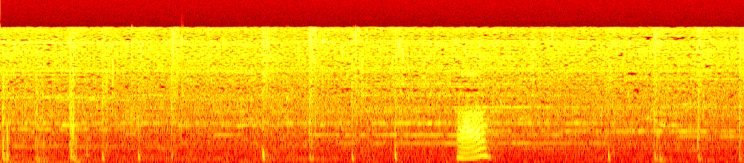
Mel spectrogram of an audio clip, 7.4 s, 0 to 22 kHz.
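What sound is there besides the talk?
rain falling in video game Friday the 13th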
